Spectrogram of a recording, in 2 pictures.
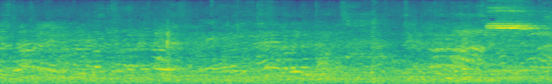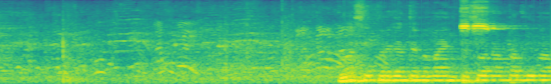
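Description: A large crowd of spectators chatters and cheers.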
